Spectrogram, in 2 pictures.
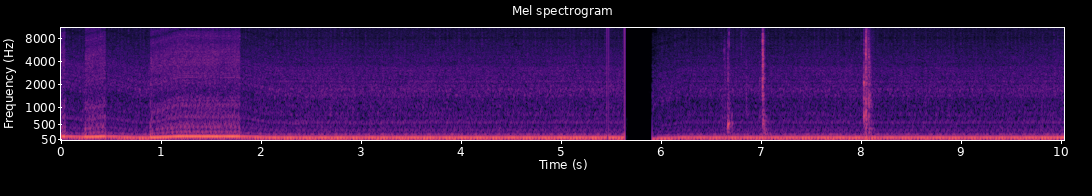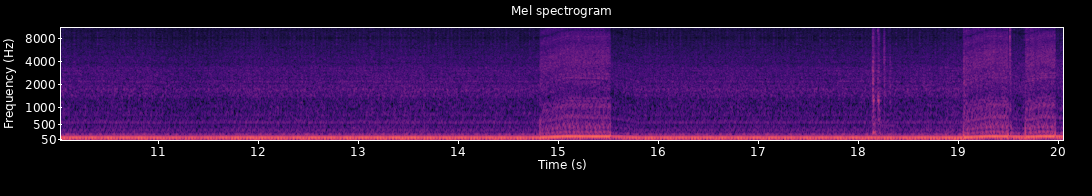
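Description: A car engine hums steadily and revs up now and then.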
